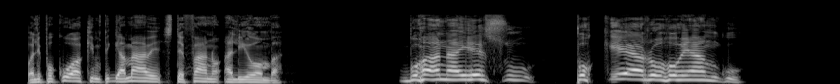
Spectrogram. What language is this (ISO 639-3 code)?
swa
